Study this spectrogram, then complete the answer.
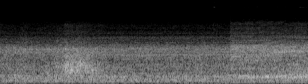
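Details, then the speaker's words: Oil-fired boiler burner after an annual cleaning and tune-up, run for 15–20 minutes: a steady even roar with a faint crackle and no surging, which is normal burner operation. "now when this starts working you'll actually hear it crackling in there and you might get like a little sulfur smell that means everything's starting to burn up"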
